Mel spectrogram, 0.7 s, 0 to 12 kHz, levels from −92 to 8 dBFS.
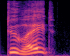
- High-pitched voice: Yes, high, 215 Hz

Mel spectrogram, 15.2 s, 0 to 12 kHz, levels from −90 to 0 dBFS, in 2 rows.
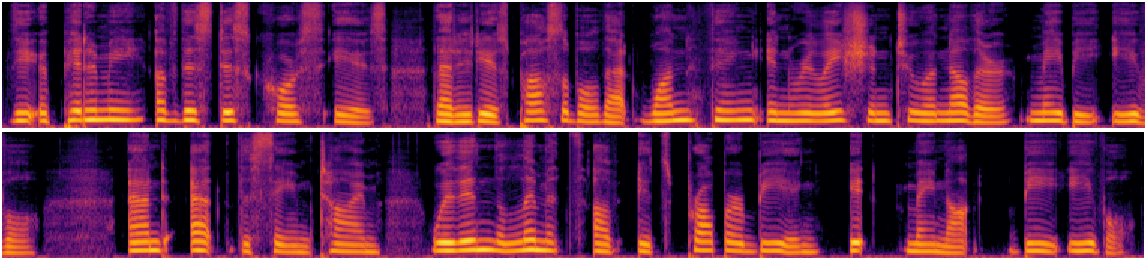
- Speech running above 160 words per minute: No, average, 145 wpm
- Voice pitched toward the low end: No, high, 205 Hz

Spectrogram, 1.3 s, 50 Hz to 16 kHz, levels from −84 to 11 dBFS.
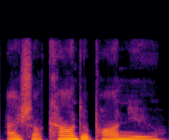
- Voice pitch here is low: No, medium, 185 Hz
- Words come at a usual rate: No, fast, 235 wpm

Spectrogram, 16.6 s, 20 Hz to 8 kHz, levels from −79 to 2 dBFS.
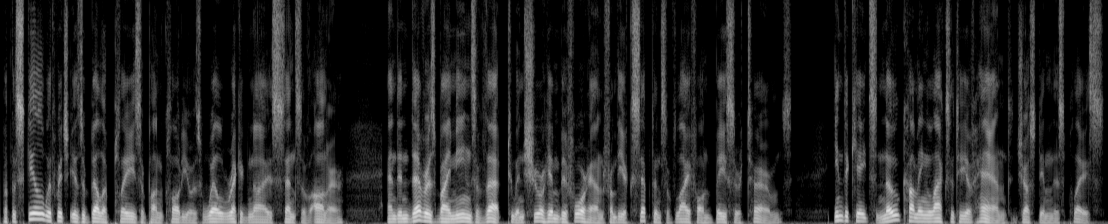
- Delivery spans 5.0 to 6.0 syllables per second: No, 4.6 syllables/s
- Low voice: Yes, low, 100 Hz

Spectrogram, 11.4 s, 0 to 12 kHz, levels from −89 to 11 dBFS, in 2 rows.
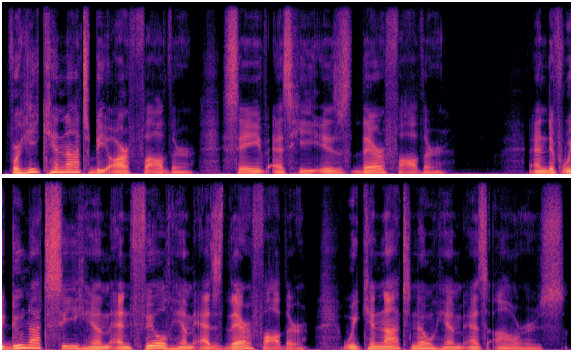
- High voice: No, low, 125 Hz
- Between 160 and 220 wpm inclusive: Yes, average, 165 wpm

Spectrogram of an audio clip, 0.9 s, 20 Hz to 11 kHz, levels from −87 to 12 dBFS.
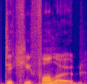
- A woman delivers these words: No, male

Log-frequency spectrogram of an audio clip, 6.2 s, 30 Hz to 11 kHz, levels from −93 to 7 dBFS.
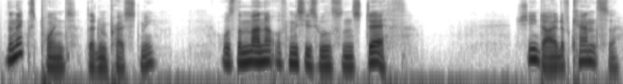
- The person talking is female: No, male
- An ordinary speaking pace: Yes, average, 165 wpm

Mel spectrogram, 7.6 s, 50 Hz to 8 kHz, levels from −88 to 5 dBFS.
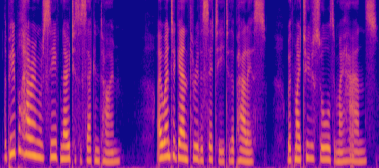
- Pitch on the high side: Yes, high, 210 Hz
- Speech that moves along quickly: No, average, 190 wpm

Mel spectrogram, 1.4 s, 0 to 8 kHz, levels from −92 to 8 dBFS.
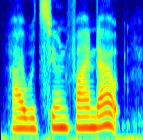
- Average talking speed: No, fast, 210 wpm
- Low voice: No, high, 190 Hz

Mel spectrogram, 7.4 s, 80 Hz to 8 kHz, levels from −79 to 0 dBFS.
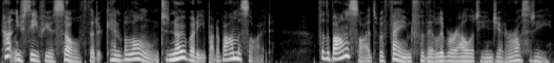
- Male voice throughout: No, female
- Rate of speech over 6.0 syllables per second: Yes, 6.5 syllables/s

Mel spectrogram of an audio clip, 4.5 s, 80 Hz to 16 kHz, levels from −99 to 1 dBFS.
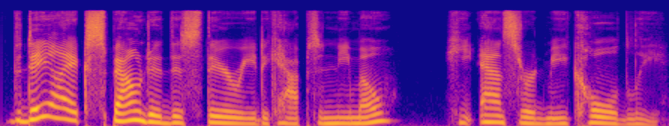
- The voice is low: No, high, 190 Hz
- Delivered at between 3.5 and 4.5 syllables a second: No, 5.3 syllables/s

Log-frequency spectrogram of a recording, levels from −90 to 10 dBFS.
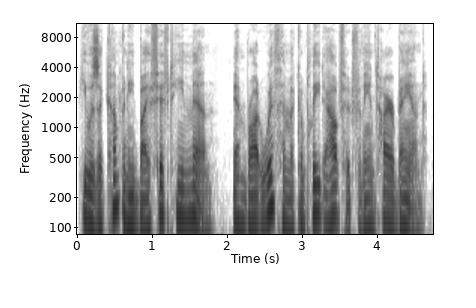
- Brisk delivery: Yes, fast, 215 wpm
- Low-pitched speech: Yes, low, 105 Hz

